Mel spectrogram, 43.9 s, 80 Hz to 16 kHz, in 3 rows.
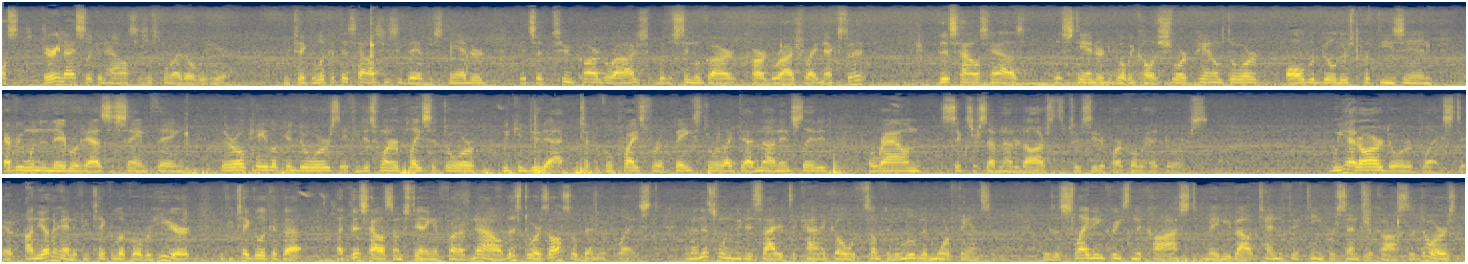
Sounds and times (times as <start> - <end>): Speech: 0.0 - 8.7, 9.4 - 26.7, 27.9 - 43.9.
